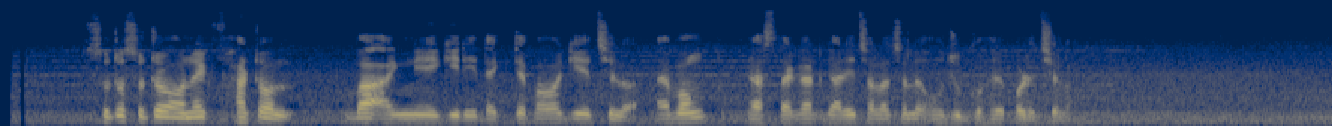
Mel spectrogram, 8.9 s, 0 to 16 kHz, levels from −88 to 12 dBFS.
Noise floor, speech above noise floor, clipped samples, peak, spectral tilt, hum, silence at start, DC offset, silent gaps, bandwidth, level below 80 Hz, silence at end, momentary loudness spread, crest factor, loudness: -47 dBFS; 20 dB; under 0.1%; -4 dBFS; -6.5 dB/octave; none; 0.6 s; under 0.1%; none; 8.6 kHz; -68 dBFS; 0 s; 25 LU; 22 dB; -27 LUFS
